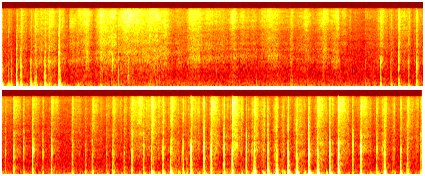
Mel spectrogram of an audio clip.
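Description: A small, soft, padded black fabric watch cushion is held in one hand and quickly tapped with the fingertips of the other hand, giving muffled, low thuds with almost no ring. A few taps open the clip, followed by a stretch of soft, hissy fabric rustling, and then a long run of fast, uneven tapping that grows louder toward the end.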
